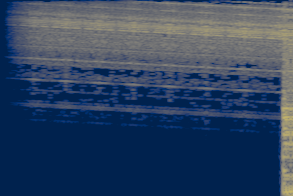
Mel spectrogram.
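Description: After a moment of silence, a high, hissing swell grows slowly louder: a riser transition effect in the edited soundtrack, building toward the music's return.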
